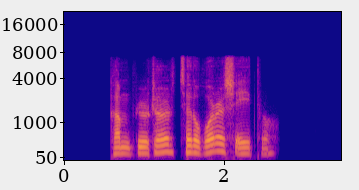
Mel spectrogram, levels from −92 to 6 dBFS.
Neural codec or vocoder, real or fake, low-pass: codec, 16 kHz, 0.5 kbps, X-Codec, HuBERT features, trained on balanced general audio; fake; 7.2 kHz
